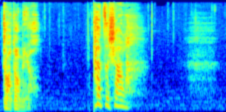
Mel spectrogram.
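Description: A young woman speaks urgently.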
